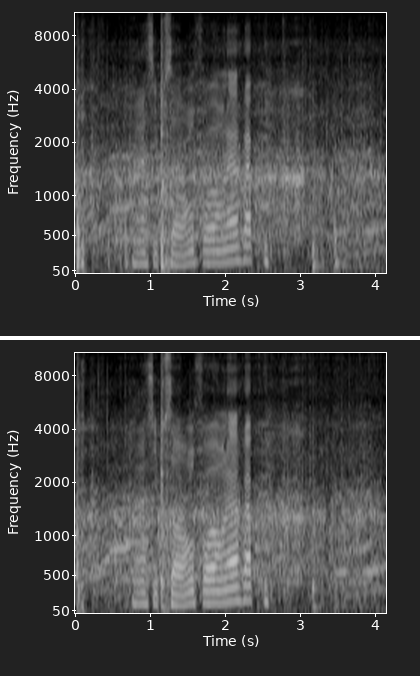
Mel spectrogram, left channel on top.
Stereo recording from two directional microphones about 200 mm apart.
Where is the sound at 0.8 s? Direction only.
10° right (ahead or behind).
